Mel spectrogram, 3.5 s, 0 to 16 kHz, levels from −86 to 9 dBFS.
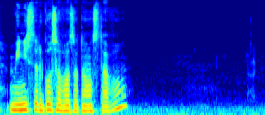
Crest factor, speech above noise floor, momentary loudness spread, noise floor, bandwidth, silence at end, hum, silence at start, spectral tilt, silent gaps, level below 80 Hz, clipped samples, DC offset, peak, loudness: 16 dB; 31 dB; 7 LU; -51 dBFS; 15 kHz; 1.85 s; none; 0.1 s; -6.5 dB/octave; none; -52 dBFS; under 0.1%; under 0.1%; -8 dBFS; -22 LUFS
